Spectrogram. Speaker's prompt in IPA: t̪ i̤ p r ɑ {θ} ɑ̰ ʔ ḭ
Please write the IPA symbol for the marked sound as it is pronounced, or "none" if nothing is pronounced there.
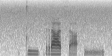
θ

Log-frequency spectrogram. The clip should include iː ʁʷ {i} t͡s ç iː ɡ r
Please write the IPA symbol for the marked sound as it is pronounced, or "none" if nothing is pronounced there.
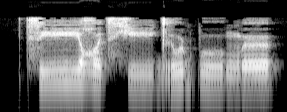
i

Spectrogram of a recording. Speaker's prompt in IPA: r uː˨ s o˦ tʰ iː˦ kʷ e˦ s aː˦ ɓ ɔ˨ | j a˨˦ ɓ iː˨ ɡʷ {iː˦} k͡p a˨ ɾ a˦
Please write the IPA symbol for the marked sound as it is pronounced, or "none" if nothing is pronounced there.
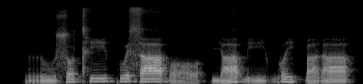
iː˦˨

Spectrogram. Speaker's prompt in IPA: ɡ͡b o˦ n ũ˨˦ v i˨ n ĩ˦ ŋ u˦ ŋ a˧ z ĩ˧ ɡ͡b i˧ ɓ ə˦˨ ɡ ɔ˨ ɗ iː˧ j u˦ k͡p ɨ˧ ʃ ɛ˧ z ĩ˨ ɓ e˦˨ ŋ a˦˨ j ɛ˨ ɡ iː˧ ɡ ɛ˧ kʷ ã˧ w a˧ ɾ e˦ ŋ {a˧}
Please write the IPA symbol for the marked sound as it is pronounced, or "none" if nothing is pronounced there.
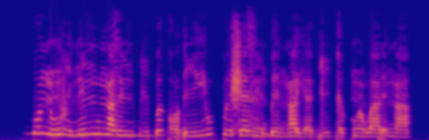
a˧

